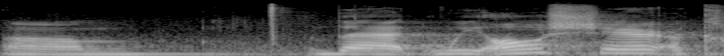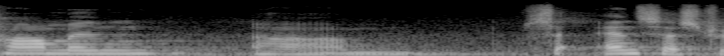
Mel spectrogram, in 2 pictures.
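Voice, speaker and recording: A woman's medium-pitched voice with fairly even intonation and audible room echo. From Hong Kong. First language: Chinese. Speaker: ceramic artist. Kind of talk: conference panel talk. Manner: hesitant, with many fillers.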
